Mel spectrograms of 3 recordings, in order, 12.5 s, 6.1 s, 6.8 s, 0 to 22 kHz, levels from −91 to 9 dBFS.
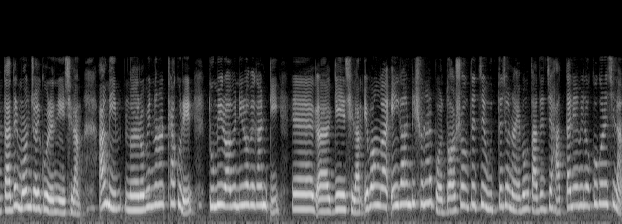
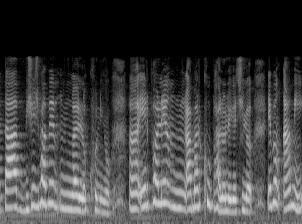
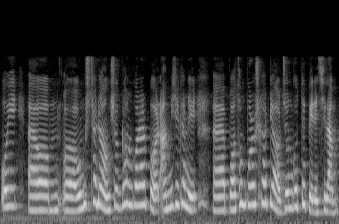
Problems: constant background noise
